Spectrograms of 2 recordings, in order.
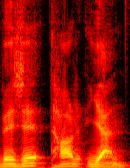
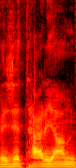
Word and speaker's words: vejetaryen: var ve cetvelin kelimesi Türkçe'de vejetaryen yani vejeteryan değil vejeteryan çok duyuluyor Türkiye'de Ama doğrusu vejetaryen dir arkadaşlar birden fazla dil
